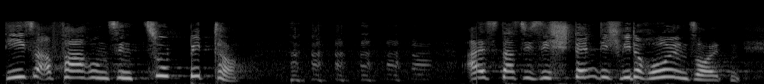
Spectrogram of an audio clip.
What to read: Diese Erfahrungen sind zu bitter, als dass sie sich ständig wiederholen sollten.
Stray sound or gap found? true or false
true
